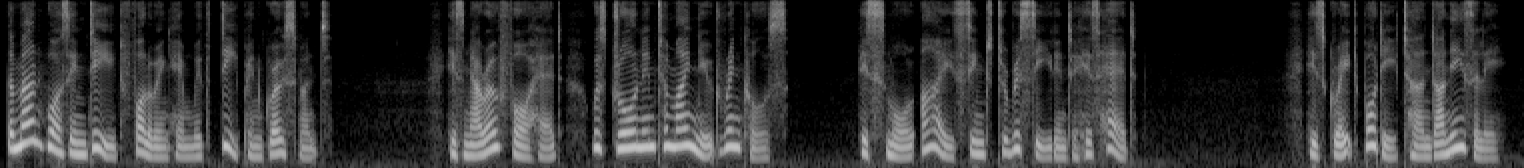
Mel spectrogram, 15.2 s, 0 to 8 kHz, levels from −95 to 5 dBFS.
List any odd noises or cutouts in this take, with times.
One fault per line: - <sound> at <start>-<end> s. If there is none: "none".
none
